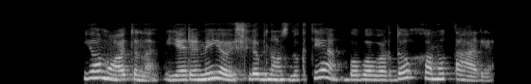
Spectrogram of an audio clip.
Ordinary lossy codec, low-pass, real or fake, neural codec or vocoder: Opus, 16 kbps; 7.2 kHz; fake; codec, 44.1 kHz, 7.8 kbps, DAC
